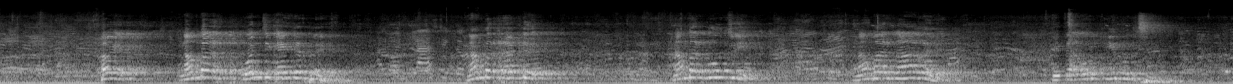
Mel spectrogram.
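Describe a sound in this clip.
A group of adults chants loudly in short repeated calls.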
